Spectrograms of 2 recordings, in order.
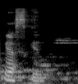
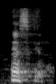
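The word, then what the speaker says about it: pascal: এটাকে আমরা পিএ দ্বারা লিখতে পারি, এর উচ্চারণ হচ্ছে প্যাসকেল। প্যাসকেল।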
